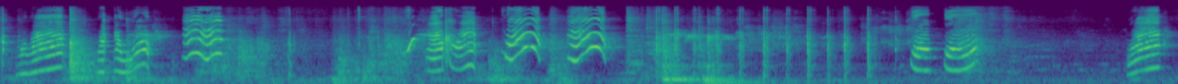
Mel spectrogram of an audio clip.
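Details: Green ringneck parrot, a house pet, mimicking words: repeated curving, harmonic syllables rising and falling in pitch, grouped in short phrases between clicks and taps, with a brief low hum mid-way.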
